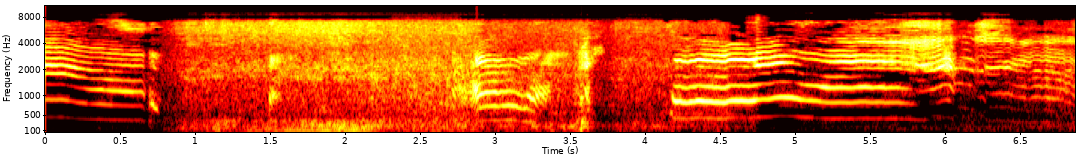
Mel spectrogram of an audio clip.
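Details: 2-month-old baby girl crying because her father is out of sight: strong, high-pitched wails with brief catches of breath between; an ordinary fussy infant cry.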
